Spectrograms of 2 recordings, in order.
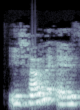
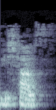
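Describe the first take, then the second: First: Habe and es are pronounced in full. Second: Habe es is shortened to one syllable.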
